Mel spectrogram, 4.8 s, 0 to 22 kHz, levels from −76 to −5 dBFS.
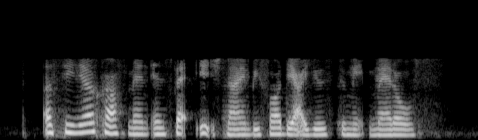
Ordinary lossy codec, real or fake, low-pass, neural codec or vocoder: AAC, 16 kbps; real; 7.2 kHz; none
